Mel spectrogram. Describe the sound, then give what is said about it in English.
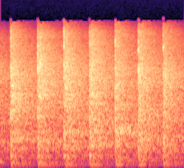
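A boneless, skinless chicken breast being pounded between two pieces of plastic wrap so it is even all over: about seven loud, dull thuds in a quick steady rhythm, each with a brief crinkly slap, and no talking. “That's not me hammering a nail, it's actually me pounding the chicken.”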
